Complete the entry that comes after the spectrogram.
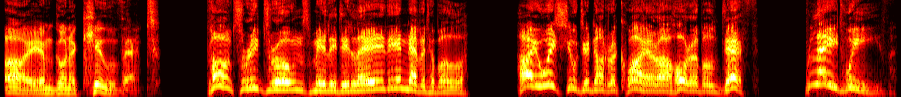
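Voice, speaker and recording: A man voicing a righteous, grandiose game warrior on a holy quest, with a gravelly, forceful voice and archaic, theatrical declamation. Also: high-pitched, big pitch swings, takes it slowly, dry recording, studio quality, full character voice. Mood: solemn, musing. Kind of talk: video game combat voice lines.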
